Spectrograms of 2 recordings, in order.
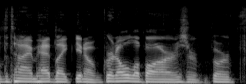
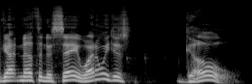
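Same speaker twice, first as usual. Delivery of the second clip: usual speaking voice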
